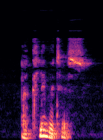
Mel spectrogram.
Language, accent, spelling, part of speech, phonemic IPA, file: English, Southern England, acclivitous, adjective, /əˈklɪvɪtəs/, LL-Q1860 (eng)-acclivitous.wav
- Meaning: Acclivous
